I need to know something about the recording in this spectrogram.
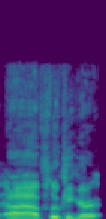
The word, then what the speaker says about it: Fluckiger: That was long since dropped, Fluckiger, and so I'm just blown away that you said it right. Key, like I do the flu, right. Key, Ger when I teach people how to say it, Fluckiger.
